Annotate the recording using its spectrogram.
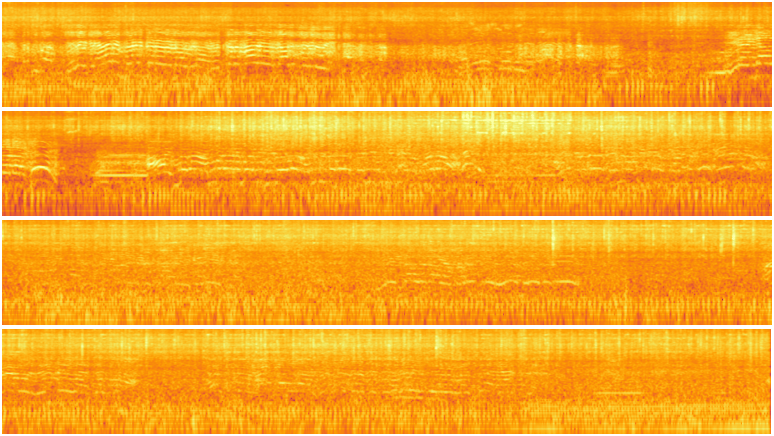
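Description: Men's voices shouting and calling in bursts over a continuous low rumble of wind and road noise as racing bullock carts run along the road.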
